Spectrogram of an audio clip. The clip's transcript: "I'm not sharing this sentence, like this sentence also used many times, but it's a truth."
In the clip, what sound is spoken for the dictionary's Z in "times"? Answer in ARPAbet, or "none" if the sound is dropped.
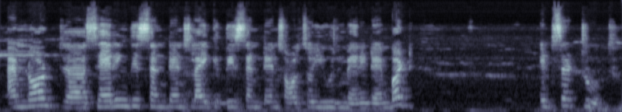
none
